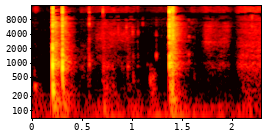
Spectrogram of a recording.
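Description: Plastic Blu-ray case being handled and lifted off the carpet: a sharp double click about a quarter second in and another click about a second and a half in.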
